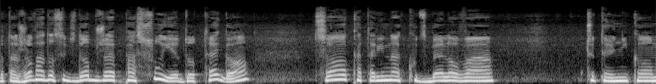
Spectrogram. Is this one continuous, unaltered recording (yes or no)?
yes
